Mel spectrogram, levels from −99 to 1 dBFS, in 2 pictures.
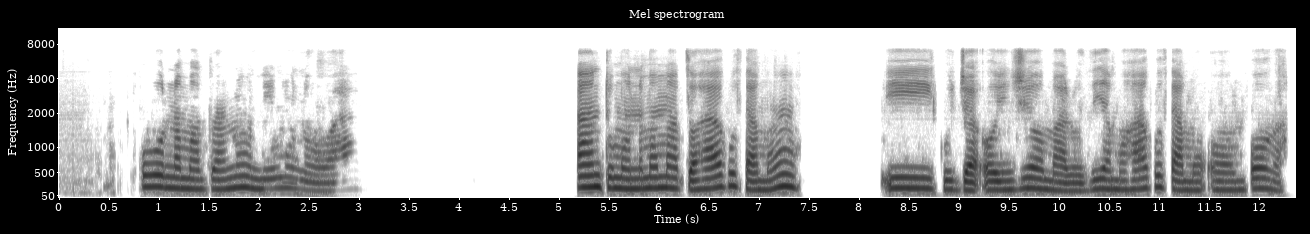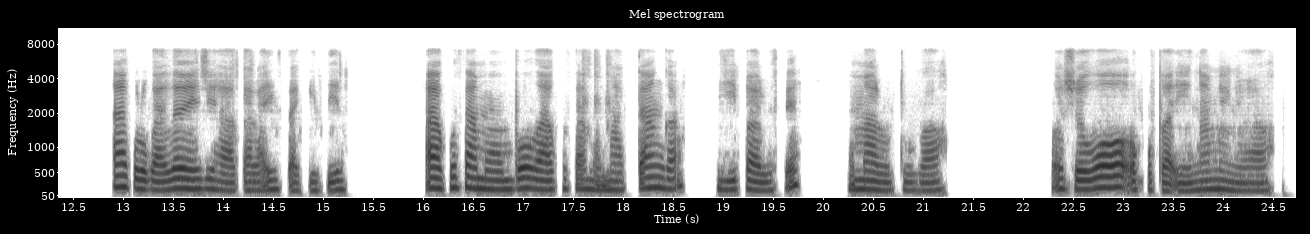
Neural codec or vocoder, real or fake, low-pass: none; real; 7.2 kHz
